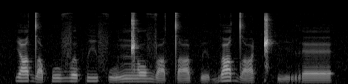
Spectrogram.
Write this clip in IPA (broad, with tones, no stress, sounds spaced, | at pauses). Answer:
i˦ dˤ ʊ˩˧ p u˦ v ə˦ p i˦ f u˩˧ ŋ͡ǁ ɔ˦ v u˩ tˤ i˩˧ p ɪ˩ b u˦ dˤ ə˞˩˧ ǁʰ i˩ r ɛ˦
